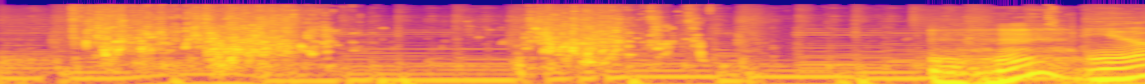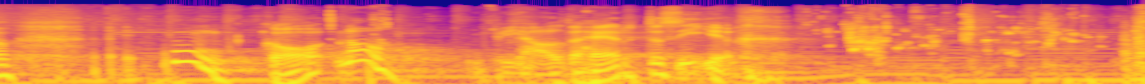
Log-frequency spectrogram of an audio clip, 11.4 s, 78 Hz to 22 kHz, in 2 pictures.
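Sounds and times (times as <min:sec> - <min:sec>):
person stepping into water in a bathtub: 0:00.3 - 0:03.9, 0:09.4 - 0:11.4
speech: 0:05.0 - 0:09.8.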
